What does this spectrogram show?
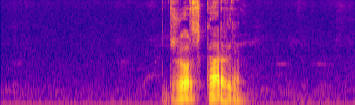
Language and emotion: Russian, neutral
